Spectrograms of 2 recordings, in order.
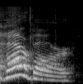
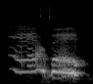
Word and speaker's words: Harbaugh: A harbar. Harbar. A harbar. I said it again. Harbar. Harbar. Jim Harbaugh and John Harbaugh. Harbaugh.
